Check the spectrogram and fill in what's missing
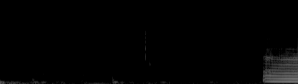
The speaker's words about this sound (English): For some reason, the Olive Garden is trending, so I'm clicking it.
